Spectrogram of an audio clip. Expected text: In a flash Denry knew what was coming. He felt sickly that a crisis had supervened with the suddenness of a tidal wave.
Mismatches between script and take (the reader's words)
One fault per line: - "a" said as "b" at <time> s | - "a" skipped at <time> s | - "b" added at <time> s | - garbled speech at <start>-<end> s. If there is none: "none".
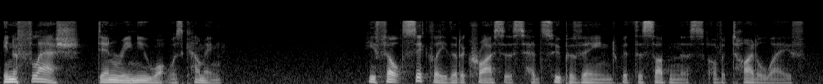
none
